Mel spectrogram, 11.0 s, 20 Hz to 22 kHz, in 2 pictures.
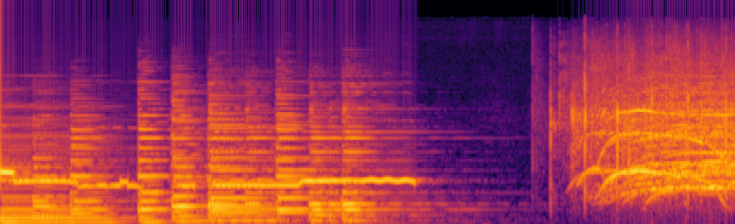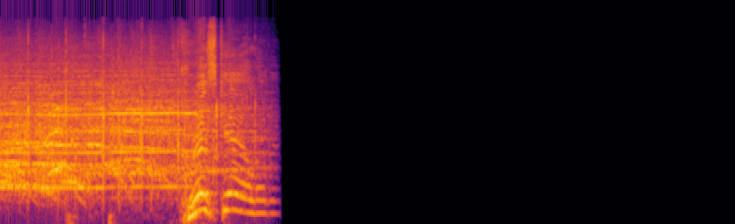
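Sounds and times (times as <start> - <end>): held ocarina note: 0.0 - 3.6
audience applause and cheering: 4.0 - 7.6.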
